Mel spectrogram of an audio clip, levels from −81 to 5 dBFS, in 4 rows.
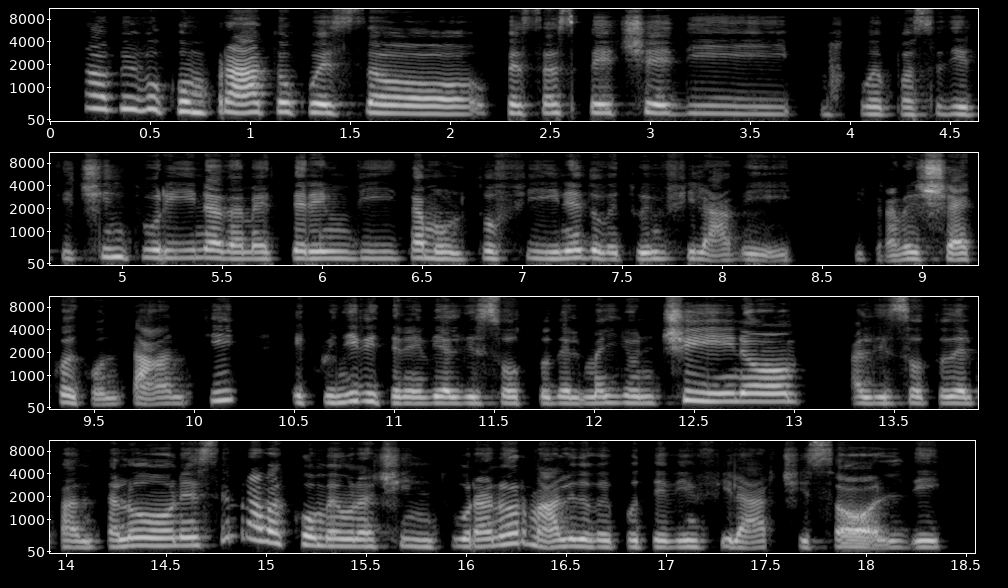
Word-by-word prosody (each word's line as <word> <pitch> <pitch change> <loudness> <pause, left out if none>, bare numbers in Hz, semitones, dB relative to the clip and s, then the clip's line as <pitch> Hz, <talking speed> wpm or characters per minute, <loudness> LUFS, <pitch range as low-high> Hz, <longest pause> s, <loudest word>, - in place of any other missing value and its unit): avevo 365 -2 0
comprato 275 -1 +4
questo 240 -4 +3
questa 245 0 -1
specie 250 0 +1
di, 225 -2 -10
mah, 205 - -19
come 215 -2 -4
posso 205 +1 -5
dirti, 210 -1 -5
cinturina 230 0 -1
da 200 -2 -1
mettere 195 +1 -1
in 205 0 +1
vita, 205 +2 -4
molto 195 0 -2
fine, 210 +1 -1
dove 205 -5 0
tu - - -16
infilavi 175 -5 -5 0.3
i 180 - -20
travel 190 +2 -3
check 180 -1 +4
o - - +3
i 195 - +1
contanti, 180 - -4 0.2
e 200 - -5
quindi 200 +3 -1
li 240 -1 0
tenevi 185 0 +1
al 180 - +4
di 185 0 0
sotto 180 0 -2
del 180 -1 -1
maglioncino, 235 +5 +2 0.2
al 180 - -2
di 180 0 -2
sotto 185 0 -4
del 180 -1 +2
pantalone, 215 +6 +2
sembrava 390 - 0
come 240 -4 +2
una 210 -1 +2
cintura 205 0 -3
normale, 260 -7 +2
dove 195 -2 +2
potevi 190 0 -3
infilarci 185 -1 -4
soldi. 185 +1 +1
210 Hz, 160 wpm, -23 LUFS, 190-235 Hz, 0.3 s, comprato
